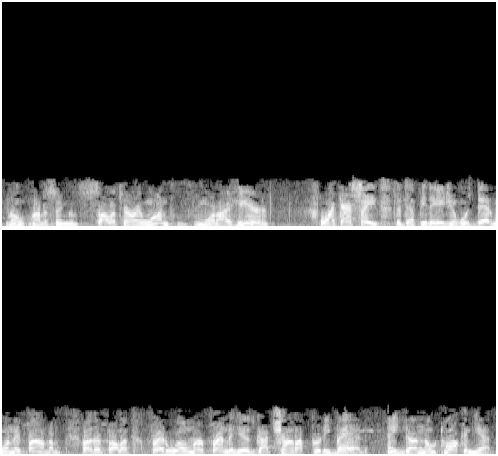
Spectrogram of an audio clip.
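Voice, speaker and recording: An American actor playing a boastful, friendly, talkative Western blacksmith with folksy, rustic speech in a 1950s radio drama. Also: male voice, high voice, big pitch swings, fast. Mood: gossipy. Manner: folksy, garrulous, rustic Western drawl and grammar. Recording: tinny, noisy 1950s radio recording.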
